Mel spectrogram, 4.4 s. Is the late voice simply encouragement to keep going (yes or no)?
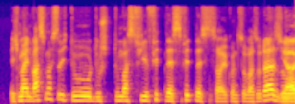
no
